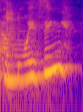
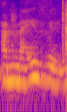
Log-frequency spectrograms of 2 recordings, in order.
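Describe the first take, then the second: First: Amoising with an oi sound, 아모이징; amoising, oi in place of ay; mispronounced amazing. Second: Said in the usual way. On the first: Shown as a demonstration. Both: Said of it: "I was about to say amoising".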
